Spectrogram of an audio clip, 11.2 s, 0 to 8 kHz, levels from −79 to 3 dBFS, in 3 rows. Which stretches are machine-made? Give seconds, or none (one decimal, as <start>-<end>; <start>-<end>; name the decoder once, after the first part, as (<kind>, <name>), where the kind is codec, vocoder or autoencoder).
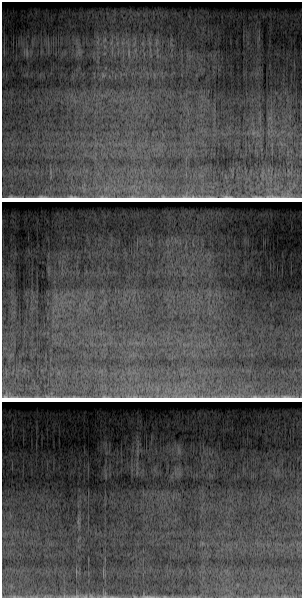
2.6-4.4 (vocoder, BigVGAN v2)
